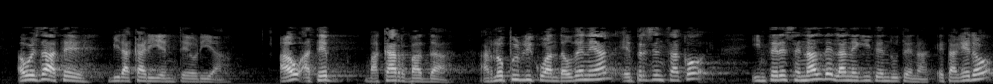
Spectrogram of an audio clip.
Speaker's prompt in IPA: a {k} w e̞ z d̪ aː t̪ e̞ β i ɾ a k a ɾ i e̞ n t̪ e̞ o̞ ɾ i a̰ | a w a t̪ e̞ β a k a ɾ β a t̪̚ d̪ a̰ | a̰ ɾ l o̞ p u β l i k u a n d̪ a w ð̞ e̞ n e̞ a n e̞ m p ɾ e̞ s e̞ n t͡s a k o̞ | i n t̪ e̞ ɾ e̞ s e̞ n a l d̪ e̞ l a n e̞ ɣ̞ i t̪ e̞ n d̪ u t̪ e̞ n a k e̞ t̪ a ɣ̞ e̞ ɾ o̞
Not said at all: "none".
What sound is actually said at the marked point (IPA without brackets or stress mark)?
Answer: none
